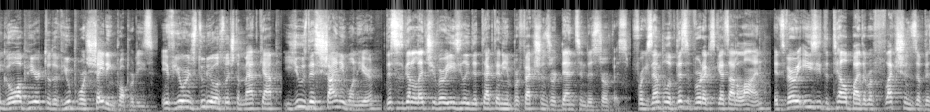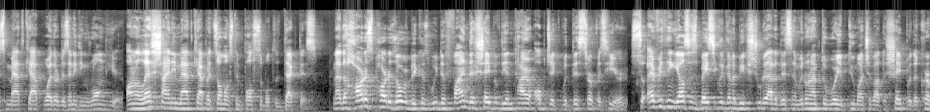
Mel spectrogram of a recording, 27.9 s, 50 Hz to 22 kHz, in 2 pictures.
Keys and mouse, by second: 0.3-4.9 drag, 5.0-5.8 middle drag, 6.0-7.6 middle drag, 7.8-8.2 middle drag, 8.5-8.8 middle drag, 9.3 Tab, 9.3 middle click, 9.4 Tab, 9.4 ctrl+z, 9.9 alt+s, 11.4 Tab, 11.5-17.2 middle drag, 20.3-20.8 middle drag, 21.3 middle click, 22.3-22.9 middle drag, 23.3 Tab, 23.3 ctrl+s, 23.7 middle click, 23.9 1, 24.3 alt+right click, 24.6 Tab, 24.8 1, 25.1 alt+right click.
